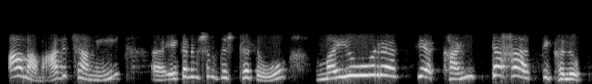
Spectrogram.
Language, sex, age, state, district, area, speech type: Sanskrit, female, 60+, Tamil Nadu, Chennai, urban, conversation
